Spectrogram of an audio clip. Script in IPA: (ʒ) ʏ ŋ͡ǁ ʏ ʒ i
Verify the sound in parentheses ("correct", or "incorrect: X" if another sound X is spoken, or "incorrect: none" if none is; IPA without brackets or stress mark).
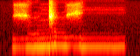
correct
